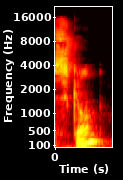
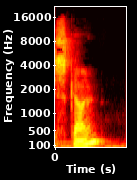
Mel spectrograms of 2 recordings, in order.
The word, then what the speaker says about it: scone: the correct pronunciation of scone or is it scone well there's an easy way to remember this what's the fake fastest what's the fastest cake in the world it's gone and I say you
